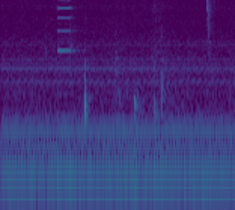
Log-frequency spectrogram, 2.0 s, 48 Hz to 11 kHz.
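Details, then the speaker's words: Brief electronic beep over quiet room hum from a Bayer Contour Next blood glucose meter as the test strip takes up a fingerstick blood sample (second drop after wiping the first); reading 87. "beeped let's see what it says 87 now what the heck does that mean"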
